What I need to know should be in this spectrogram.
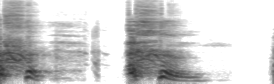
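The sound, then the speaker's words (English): A person coughs and hacks while choking on seeds stuck in the throat. Two harsh, raspy bursts are split by a brief pause. “Oh, he's choking. He's choking, boys. Oh, my God. I got some fire seeds in my throat.”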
